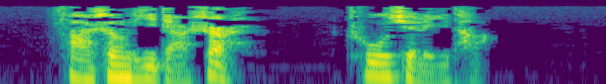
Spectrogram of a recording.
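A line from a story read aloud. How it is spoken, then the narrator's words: Soft. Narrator (Chinese): 李洛轻声道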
